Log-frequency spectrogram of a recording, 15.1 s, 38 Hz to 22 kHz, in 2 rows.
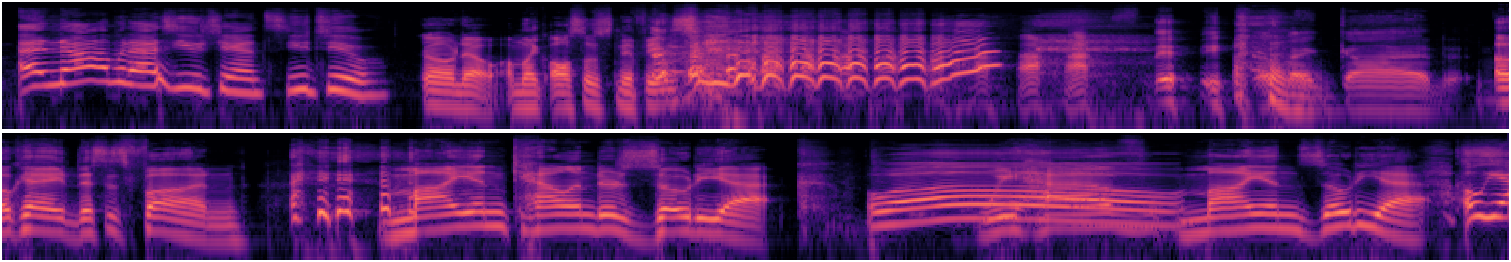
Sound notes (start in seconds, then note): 3.2 laughing; 9.0 laughing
